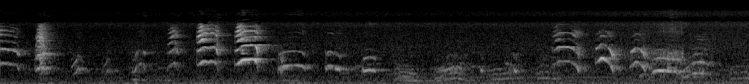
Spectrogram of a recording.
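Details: German Shepherd puppies escaping, several pups whining together: high, arched whimpers and yelps overlapping in quick irregular bursts, some sharper squeals standing out near the start and end.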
